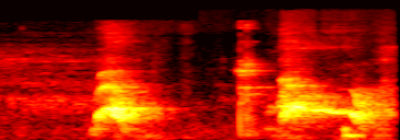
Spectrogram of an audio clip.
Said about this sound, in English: Nice. That's a great ending with the dog barking. Yeah. She's excited. Everyone should be excited.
